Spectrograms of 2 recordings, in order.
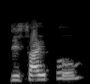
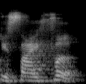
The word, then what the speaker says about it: disciple: His disciple or decipher, Disciple? Disciple, not decipher. Oh, because the Xuan Zhuang, the video clip you introduced me, the narrator used to pronounce decipher. So I thought I misguide Yukwa already, because Yukwa in the beginning you pronounce as decipher. Kamling, disciple, right? Not decipher.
